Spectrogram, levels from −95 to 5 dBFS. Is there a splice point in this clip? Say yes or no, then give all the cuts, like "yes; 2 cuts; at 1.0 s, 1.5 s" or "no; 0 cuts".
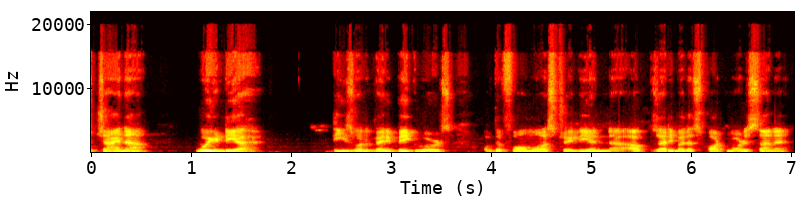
no; 0 cuts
